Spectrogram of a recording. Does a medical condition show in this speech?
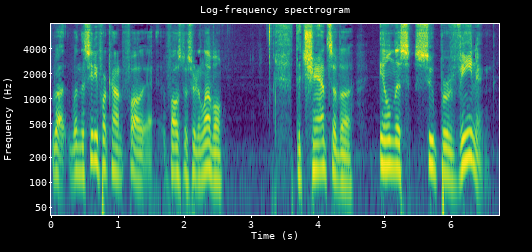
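No.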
